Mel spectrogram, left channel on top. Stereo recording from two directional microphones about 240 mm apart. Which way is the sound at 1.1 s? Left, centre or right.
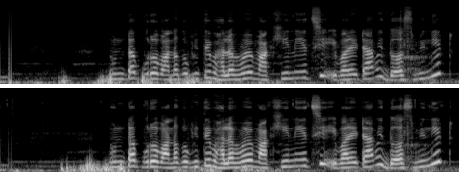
Centre.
